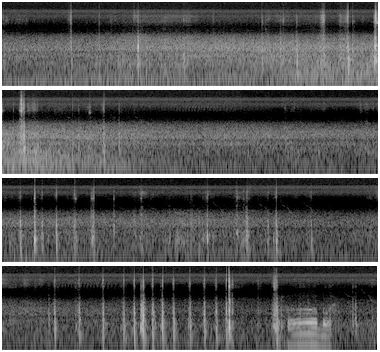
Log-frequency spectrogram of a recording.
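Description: Irregular sharp metal clicks and taps from pliers and hands working the bent metal hinge tabs of an RV roof vent lid, bunched in clusters, over a steady high insect buzz.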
